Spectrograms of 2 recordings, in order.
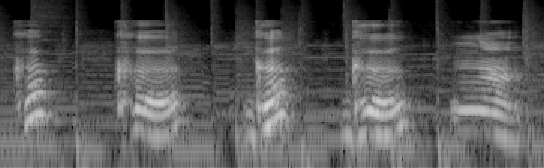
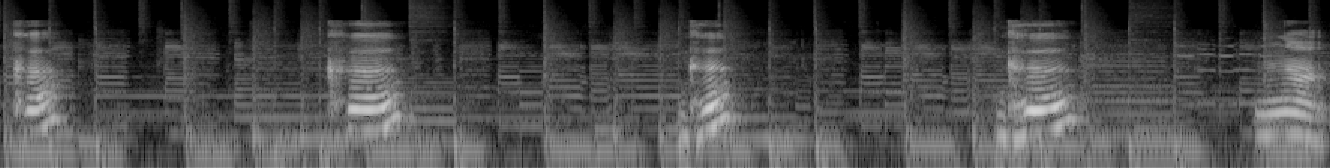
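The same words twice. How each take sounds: First: The letters are said fast. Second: The letters are said slowly.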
